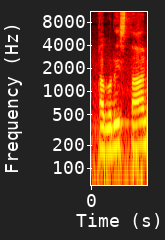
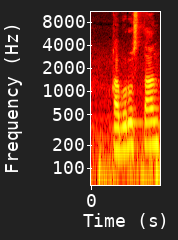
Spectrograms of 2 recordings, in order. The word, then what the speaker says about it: قبرستان: یا 10واں لفظ ہے، بہت سے لوگ اس کو قبرستان پڑھتے ہیں را پر پیش، قبرستان تلفظ غلط ہے، اس کا صحیح تلفظ ہے قبرستان، قاف بازبر قبر را سین سے رس، قبرستان۔ تو دھیان رکھا جائے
